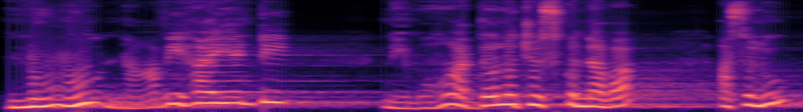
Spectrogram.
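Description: A woman's voice: high-pitched, big pitch swings, normal speed, dark tone, in a large hall. A woman voicing an angry young husband who accuses a stranger in a storybook reading. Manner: harsh, accusing.

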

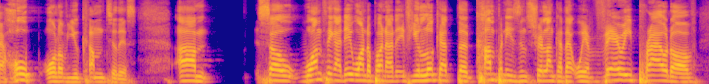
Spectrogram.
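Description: A man with a fairly high voice delivers a keynote speech at a conference. He tells anecdotes and acts out short exchanges between characters. The sound is dry and close, picked up on a stage microphone. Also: fairly bright tone, no echo. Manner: anecdotal, plays out dialogue in quick voices. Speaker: conference speaker, banker. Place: conference hall.

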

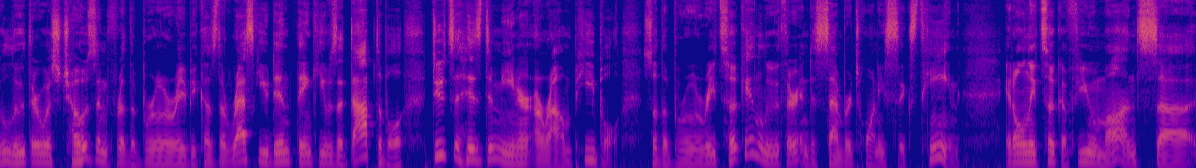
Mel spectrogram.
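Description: A man's voice: medium pitch, no echo. A man in his thirties reacting to a news story in a home vlog, chatty, with frequent "uh" fillers, speaking into a studio microphone in a small room. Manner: chatty, frequent "uh" fillers, animated hand gestures. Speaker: vlogger. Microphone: studio condenser mic on a stand in front of him.

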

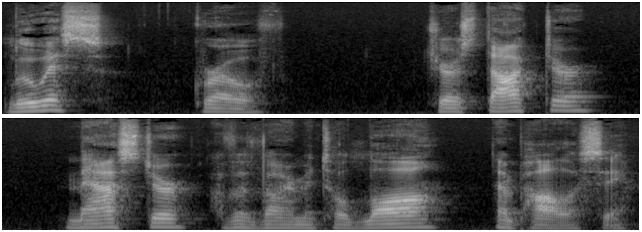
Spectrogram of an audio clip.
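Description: A man formally reading out graduates' names and degrees at a commencement, in a slow, measured, deliberate way. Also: mid-range voice, fairly bright tone. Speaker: commencement name reader.

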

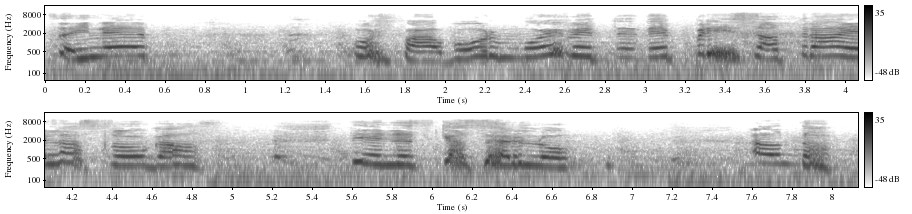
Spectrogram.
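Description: An older soap-opera woman who pleads and commands in a high, urgent voice. She speaks slowly and deliberately, with dramatic music swelling behind her. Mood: pleading. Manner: urgent and pleading, giving orders. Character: tense older woman urging a young woman on. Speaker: dubbing actress in a soap opera. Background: dramatic background music.

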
